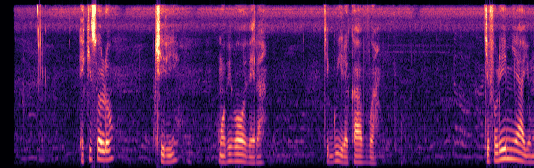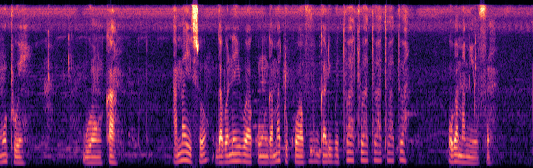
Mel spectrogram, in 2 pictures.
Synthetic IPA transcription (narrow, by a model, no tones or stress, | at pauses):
e̞ciso̞lo̞ | ciɾi | muβiβo̞ːβe̞ɾa | ciɡwiːɾe̞kavwa | cifulwiːmjaːjo̞mutwe̞ | ɡwo̞ːŋkʰa | maiso̞ɡaβo̞neiβwakuːŋɡamatukwaːvuɡaliβwetwaːtwaːtwatwaːtwa | oβamamjuːfu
